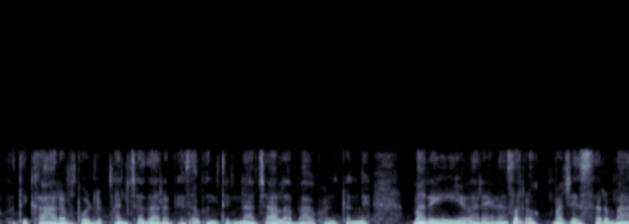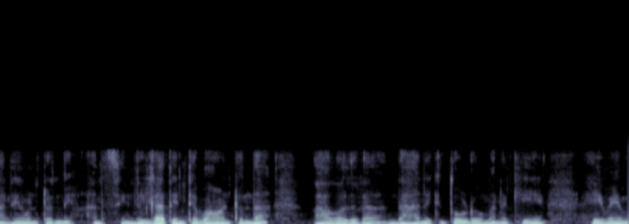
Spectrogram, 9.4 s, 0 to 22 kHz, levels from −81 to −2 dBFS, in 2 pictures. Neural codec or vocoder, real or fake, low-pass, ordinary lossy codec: codec, 16 kHz, 4.8 kbps, FACodec; fake; 7.2 kHz; none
